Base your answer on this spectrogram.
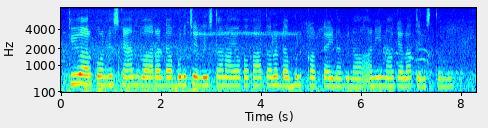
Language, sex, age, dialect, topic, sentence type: Telugu, male, 25-30, Central/Coastal, banking, question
